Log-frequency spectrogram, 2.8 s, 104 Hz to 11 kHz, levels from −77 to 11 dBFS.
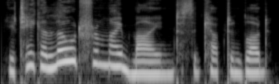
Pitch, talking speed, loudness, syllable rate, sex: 240 Hz, 215 wpm, -15 LUFS, 4.1 syllables/s, female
